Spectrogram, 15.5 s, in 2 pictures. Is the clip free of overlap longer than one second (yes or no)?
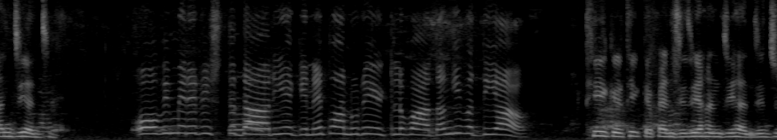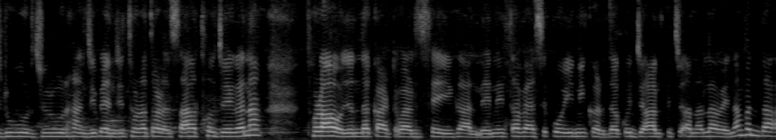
yes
